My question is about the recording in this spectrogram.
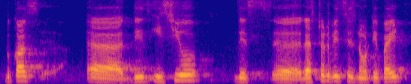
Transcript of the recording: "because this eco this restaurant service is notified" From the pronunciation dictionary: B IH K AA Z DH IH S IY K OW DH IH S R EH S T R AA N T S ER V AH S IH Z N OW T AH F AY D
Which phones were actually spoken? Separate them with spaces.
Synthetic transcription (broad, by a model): B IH K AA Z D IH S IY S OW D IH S R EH S T AA T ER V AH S IH Z N OW T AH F AY D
